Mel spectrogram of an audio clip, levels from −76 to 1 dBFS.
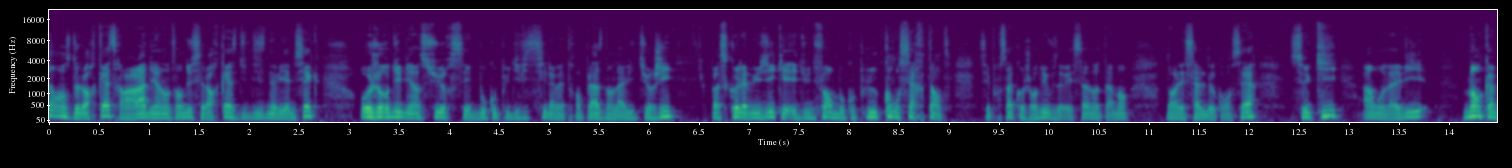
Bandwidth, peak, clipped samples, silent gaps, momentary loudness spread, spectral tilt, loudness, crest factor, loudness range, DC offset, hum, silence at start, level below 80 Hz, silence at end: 14.5 kHz; -8 dBFS; under 0.1%; none; 12 LU; -5.5 dB/octave; -31 LUFS; 22 dB; 5 LU; under 0.1%; none; 0 s; -62 dBFS; 0 s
